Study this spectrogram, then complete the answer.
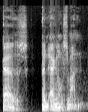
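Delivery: put-on understated Boer accent, wry; old Boer farmer. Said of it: "As one old farmer in Krugersdorp".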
